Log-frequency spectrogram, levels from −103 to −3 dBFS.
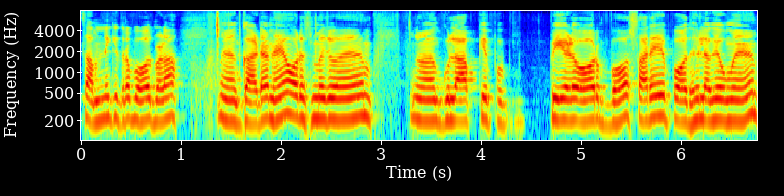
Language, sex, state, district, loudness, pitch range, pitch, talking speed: Hindi, female, Bihar, Patna, -15 LUFS, 200-220 Hz, 210 Hz, 185 wpm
